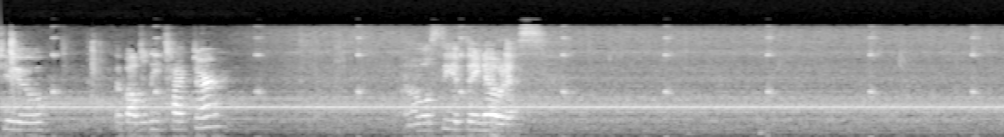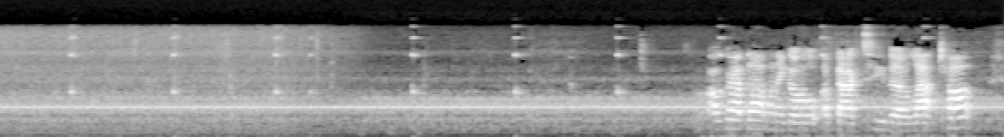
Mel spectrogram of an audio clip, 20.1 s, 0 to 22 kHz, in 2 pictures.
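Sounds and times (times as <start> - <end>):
steady high tone: 0.0 - 14.4, 17.0 - 19.6
background hiss: 2.6 - 13.4.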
